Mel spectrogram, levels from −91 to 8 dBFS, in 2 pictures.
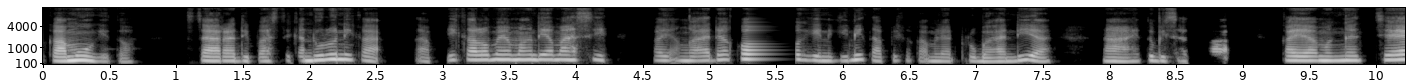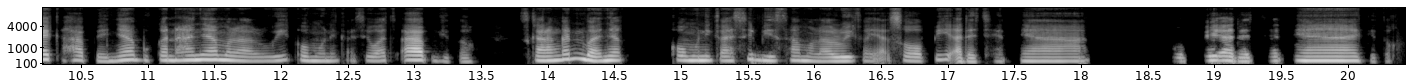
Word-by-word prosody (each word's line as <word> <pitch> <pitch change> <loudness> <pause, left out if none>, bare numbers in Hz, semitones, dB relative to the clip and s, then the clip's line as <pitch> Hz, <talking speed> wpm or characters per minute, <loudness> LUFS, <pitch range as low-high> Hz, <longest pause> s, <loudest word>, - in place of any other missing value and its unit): kamu?" 200 +3 +7 0.2
gitu, 155 -1 -16 0.4
secara 195 -1 0
dipastikan 190 +1 -5
dulu 235 +5 +4
nih, 245 -3 -1
Kak, 190 -3 -4 0.3
tapi 180 +7 -11
kalau 245 0 +1
memang 250 0 +3
dia 250 0 +1
masih 240 -1 -2 0.3
kayak, 215 0 -7
"Nggak 200 +1 -2
ada 245 - -2
kok 270 0 +3 0.4
gini 210 -3 -2
gini," 215 +5 -1
tapi 195 +1 -11
Kakak 200 -1 -16
melihat 180 -1 -6
perubahan 175 -1 -4
dia, 200 -3 -1 0.4
nah 180 -2 -1
itu 205 +2 -6
bisa, 190 0 -8
Kak, 180 - -9 0.4
kayak 205 -1 +3
mengecek 215 +5 +3
HP-nya 215 +1 -2
bukan 215 0 -1
hanya 240 +2 +6
melalui 200 -1 -1
komunikasi 200 -2 -5
WhatsApp 225 +4 +4
gitu. 165 -3 -15 0.3
Sekarang 210 +3 +3
kan 270 - +2
banyak 215 +1 +5 0.3
komunikasi 210 +1 0
bisa 210 0 -2
melalui 185 -2 +1
kayak 190 0 -12
Shopee 200 +5 -5
ada 175 -7 -3
chat-nya, 185 +2 -5 0.7
GoPay 190 +5 -2
ada 175 - 0 0.2
chat-nya, 200 0 +4
gitu 165 -1 -20
205 Hz, 145 wpm, -21 LUFS, 185-225 Hz, 0.7 s, kamu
